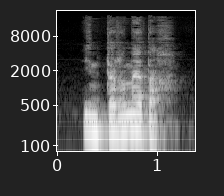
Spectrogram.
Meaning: prepositional plural of интерне́т (intɛrnɛ́t)
- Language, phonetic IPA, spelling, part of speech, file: Russian, [ɪntɨrˈnɛtəx], интернетах, noun, LL-Q7737 (rus)-интернетах.wav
